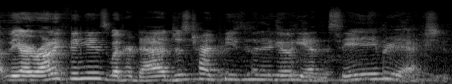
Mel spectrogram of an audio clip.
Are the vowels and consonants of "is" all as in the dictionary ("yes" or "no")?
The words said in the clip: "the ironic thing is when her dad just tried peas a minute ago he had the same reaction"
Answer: yes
